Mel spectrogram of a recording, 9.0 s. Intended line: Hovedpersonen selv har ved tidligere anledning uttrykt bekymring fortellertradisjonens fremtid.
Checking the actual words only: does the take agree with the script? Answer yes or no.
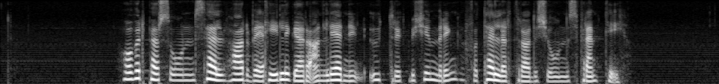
yes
